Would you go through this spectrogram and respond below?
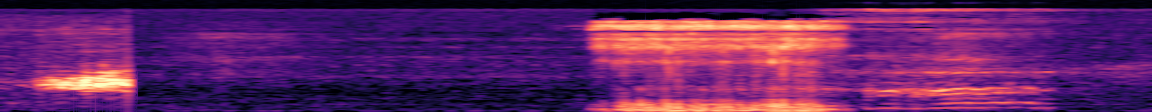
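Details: Adult snoring while wearing an electric massage sleep mask switched on full blast; the owner wonders about sleep apnea and CPAP. A brief device hum, then a long rough, rattling inspiratory snore with a softer breathy tail.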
